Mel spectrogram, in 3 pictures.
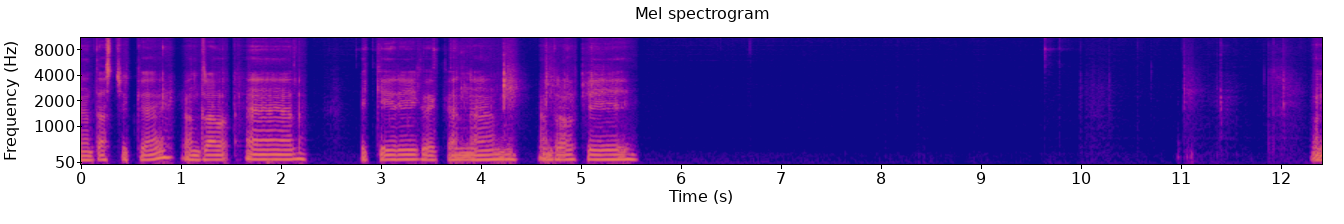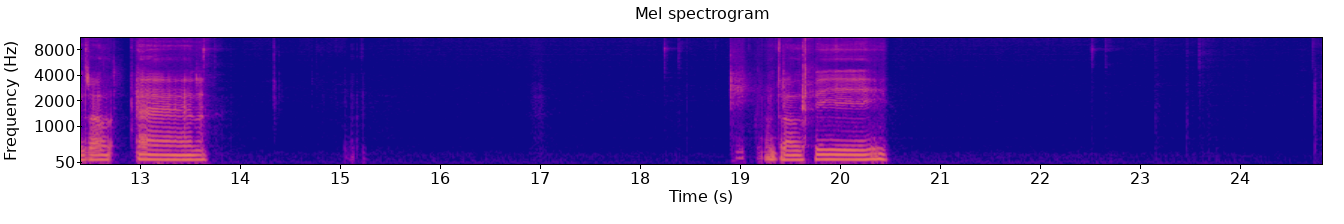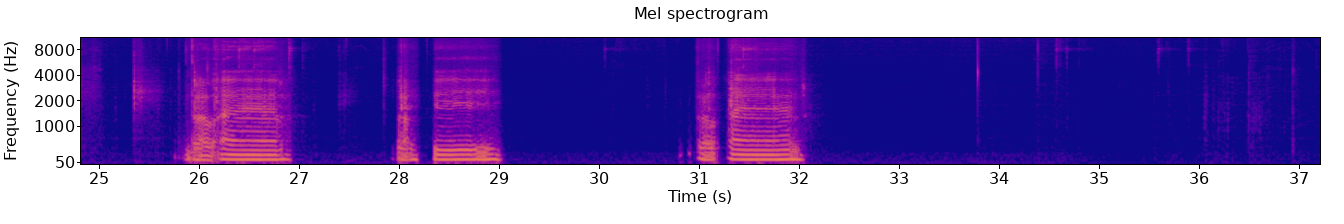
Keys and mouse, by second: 1.4 ctrl+r, 3.6 right click, 4.8 ctrl+b, 9.7 click, 12.8 ctrl+r, 14.8 ctrl+b, 18.3 right click, 19.5 ctrl+b, 22.6 click, 23.6-24.8 middle drag, 26.0 ctrl+r, 27.0 right click, 28.0 ctrl+b, 30.2 click, 31.2 ctrl+r, 34.7 click, 35.6 click.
